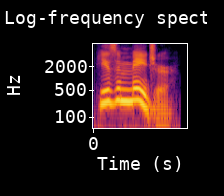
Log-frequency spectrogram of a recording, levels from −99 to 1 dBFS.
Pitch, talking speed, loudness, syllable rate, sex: 240 Hz, 255 wpm, -15 LUFS, 6.5 syllables/s, female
